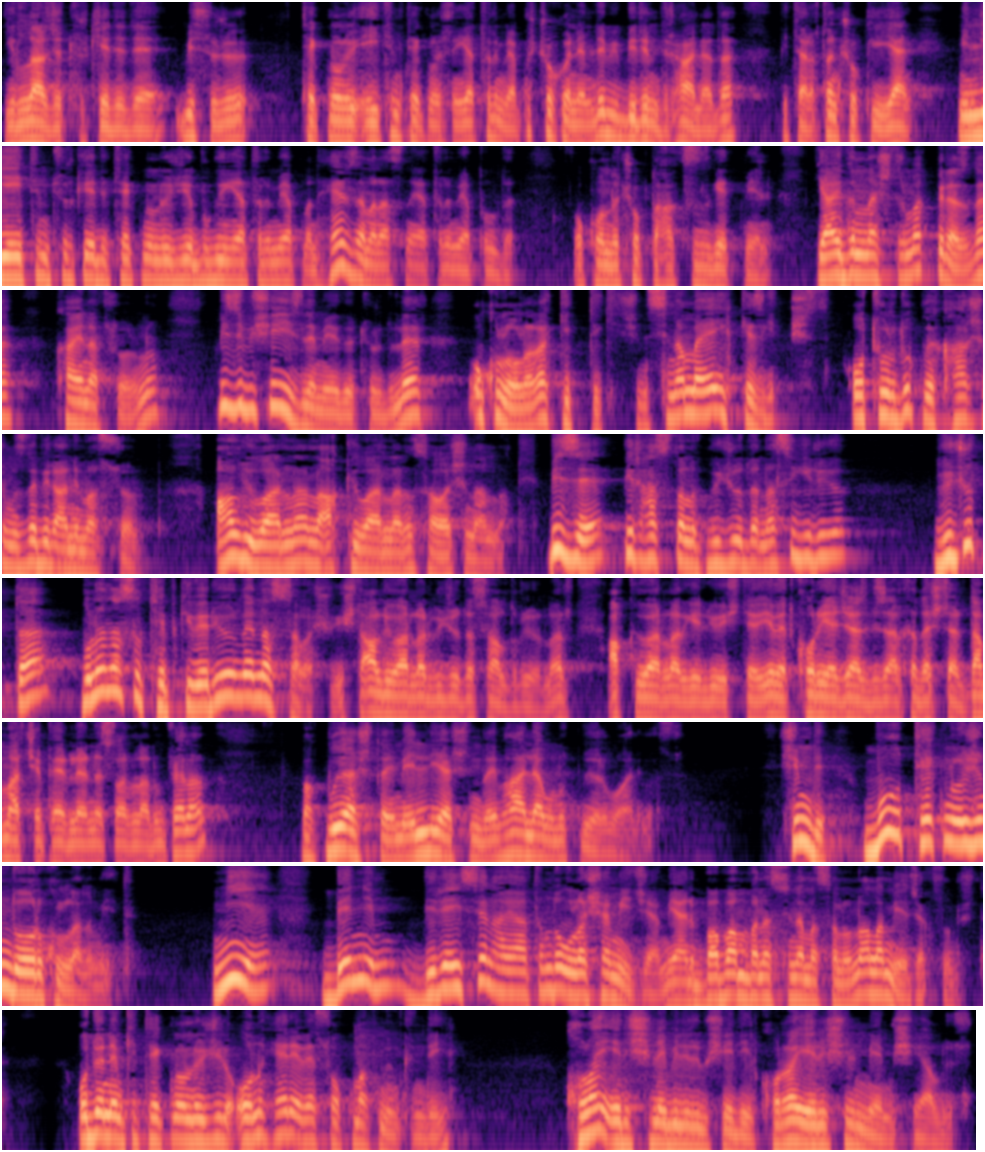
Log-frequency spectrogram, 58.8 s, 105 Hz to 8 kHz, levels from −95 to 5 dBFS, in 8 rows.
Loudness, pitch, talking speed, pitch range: -18 LUFS, 125 Hz, 145 wpm, 105-155 Hz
